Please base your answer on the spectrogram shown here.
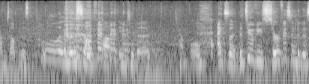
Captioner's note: laughing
